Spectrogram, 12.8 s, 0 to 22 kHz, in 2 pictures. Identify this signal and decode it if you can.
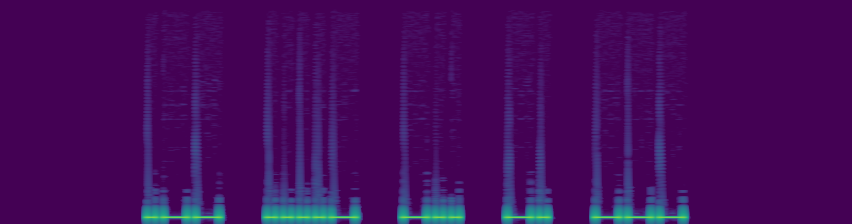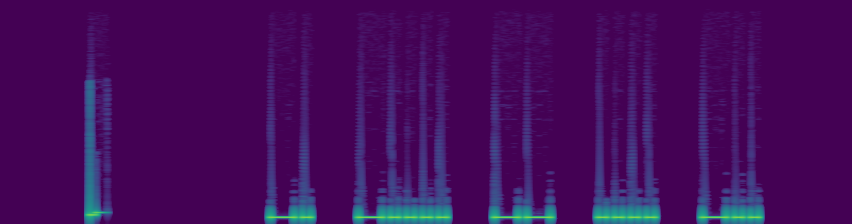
Morse code, heard as a keyed tone, about 20 wpm, spaced as for 15 wpm, 700 Hz. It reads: W4DNO N6MHD
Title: 128 Lesson 21g - Number 6 - Call Signs 20wpm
